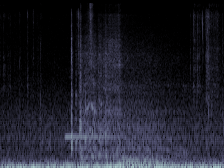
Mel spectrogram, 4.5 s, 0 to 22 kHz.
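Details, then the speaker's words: 2013 Chevrolet Silverado, no codes: cycling key from off to on and back off makes the starter crank briefly and the engine fire and run a second; crank and ignition relays keeping the ECM powered suspected, unconfirmed. "yeah it definitely will like fire off and run for a second so that would have to be crank relay and an ignition relay keeping the ECM powered up"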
